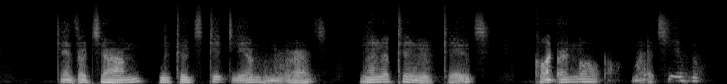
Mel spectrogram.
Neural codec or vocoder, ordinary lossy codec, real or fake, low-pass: codec, 44.1 kHz, 0.9 kbps, DAC; none; fake; none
